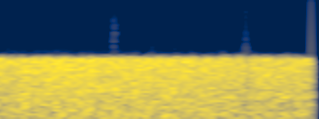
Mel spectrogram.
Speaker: after. Well, it it seems simple, but it was a block grease path. It didn't get there.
